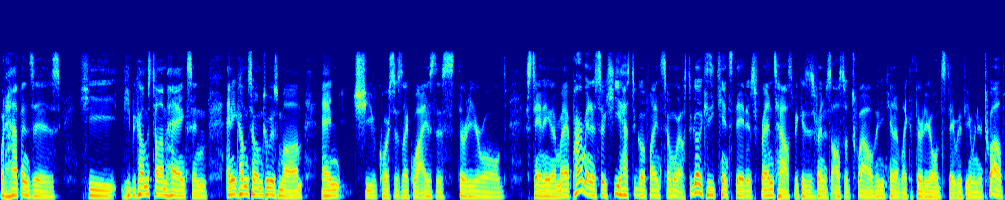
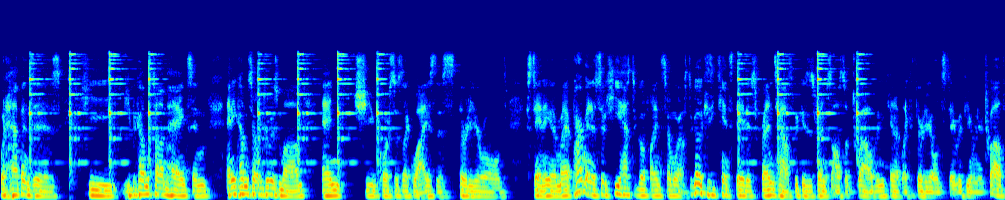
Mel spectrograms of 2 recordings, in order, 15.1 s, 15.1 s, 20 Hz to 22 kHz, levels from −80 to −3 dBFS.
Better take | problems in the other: first | noise reduction (classical method WPE with log-MMSE)

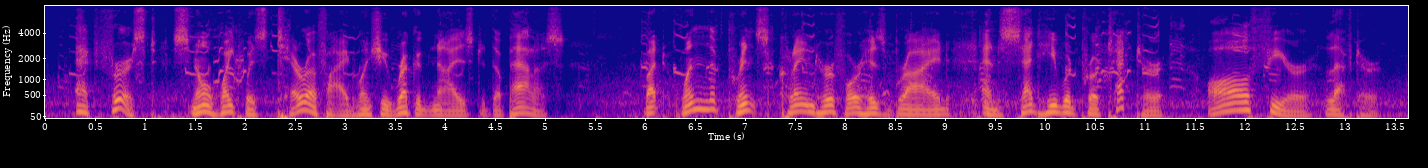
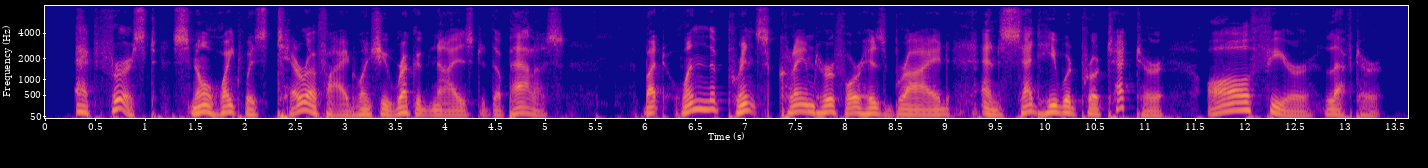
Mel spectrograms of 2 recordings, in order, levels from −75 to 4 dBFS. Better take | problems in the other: second | background sound (Fowl); 18 dB below the speech

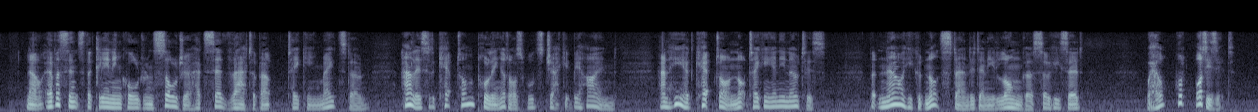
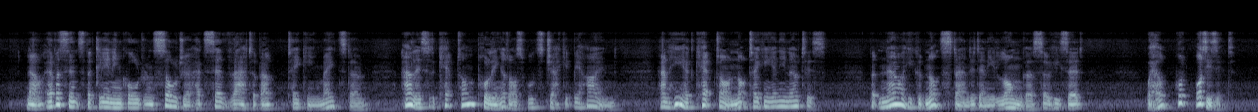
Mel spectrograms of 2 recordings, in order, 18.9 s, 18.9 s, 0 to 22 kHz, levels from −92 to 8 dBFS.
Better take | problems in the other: first | room echo; dies away in 0.3 s

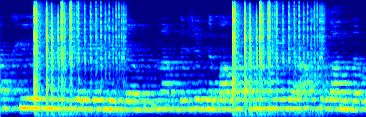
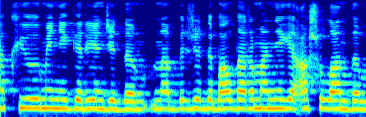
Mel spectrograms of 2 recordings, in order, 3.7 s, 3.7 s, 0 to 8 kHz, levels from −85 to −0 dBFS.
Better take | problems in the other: second | background sound (Coin (dropping)); 3 dB above the speech // room echo; dies away in 1 s

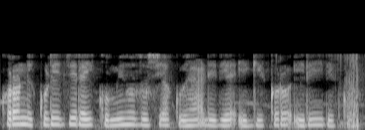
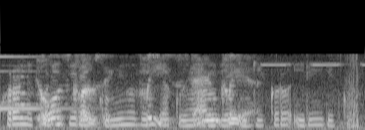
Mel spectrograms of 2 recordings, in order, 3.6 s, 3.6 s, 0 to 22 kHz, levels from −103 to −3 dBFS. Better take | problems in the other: first | background sound (Sliding door); 2 dB above the speech

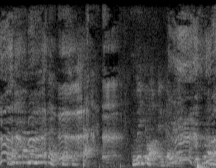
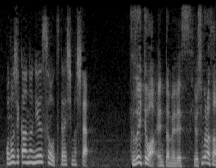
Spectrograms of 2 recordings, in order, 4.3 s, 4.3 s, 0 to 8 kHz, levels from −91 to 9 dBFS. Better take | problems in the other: second | background sound (Cough); 1 dB below the speech // room echo; dies away in 0.7 s

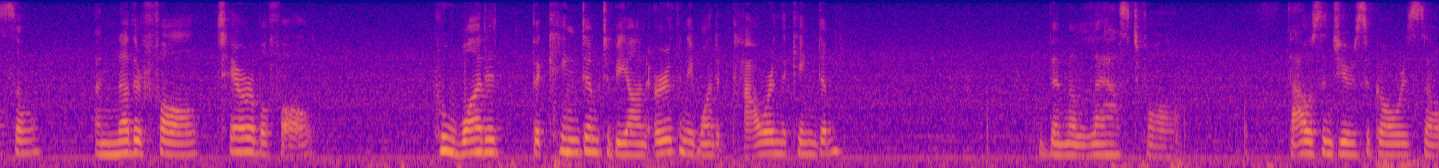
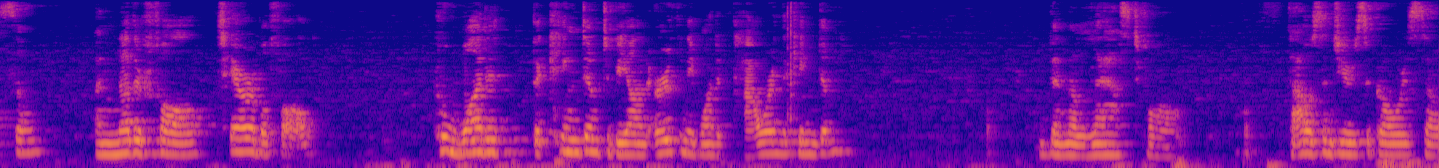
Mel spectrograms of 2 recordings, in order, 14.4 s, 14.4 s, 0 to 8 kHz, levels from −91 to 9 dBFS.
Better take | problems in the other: first | noise reduction (classical method WPE with log-MMSE)

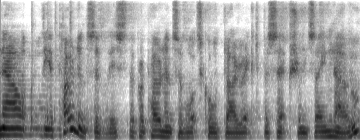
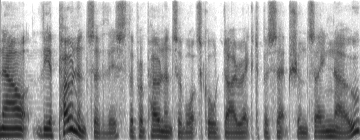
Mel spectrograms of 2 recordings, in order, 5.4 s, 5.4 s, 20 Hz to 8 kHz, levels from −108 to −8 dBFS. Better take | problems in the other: second | noise reduction (neural mask model DeepFilterNet 3)

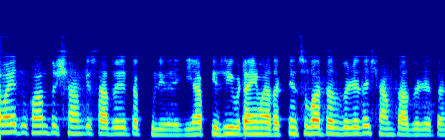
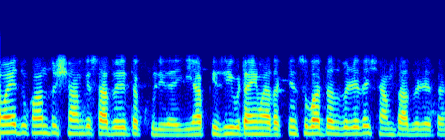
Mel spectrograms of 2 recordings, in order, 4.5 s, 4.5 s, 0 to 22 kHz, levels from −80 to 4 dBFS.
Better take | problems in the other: second | noise reduction (neural mask model DeepFilterNet 3)

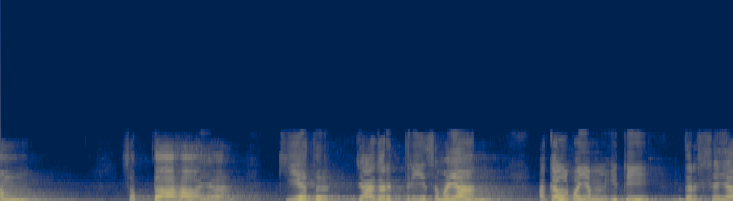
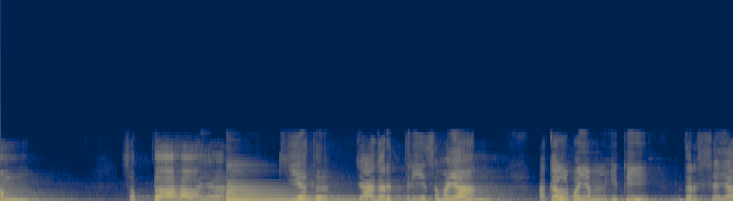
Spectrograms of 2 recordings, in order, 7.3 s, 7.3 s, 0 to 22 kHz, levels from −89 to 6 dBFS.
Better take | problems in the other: first | background sound (Guitar); 5 dB below the speech

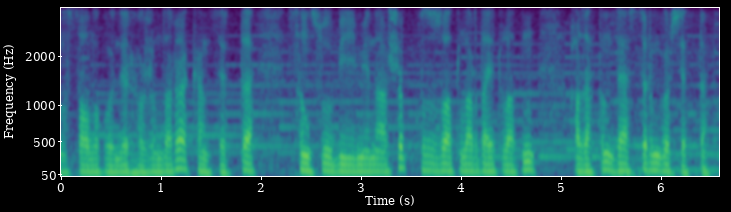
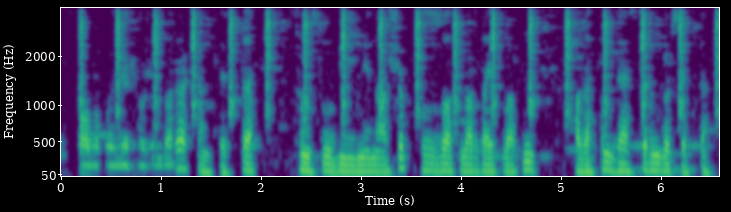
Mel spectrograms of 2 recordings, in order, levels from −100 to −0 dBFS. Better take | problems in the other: first | noise reduction (classical method Wiener filter)

